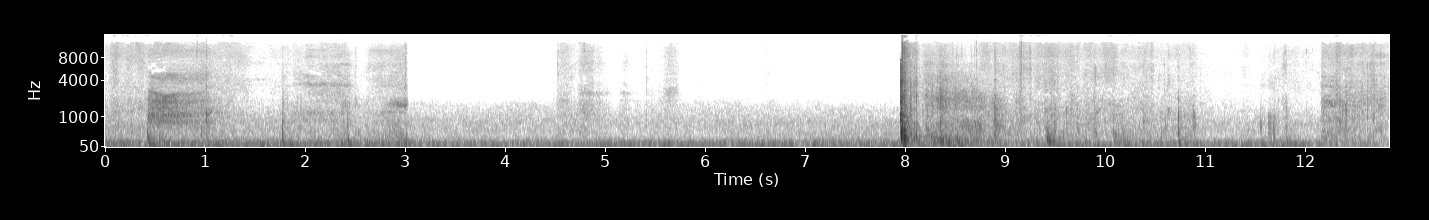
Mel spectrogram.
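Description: A .223 rifle fired into ballistic gel gives one sharp, loud crack about two-thirds of the way through, standing out against quiet outdoor background and faint movement.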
